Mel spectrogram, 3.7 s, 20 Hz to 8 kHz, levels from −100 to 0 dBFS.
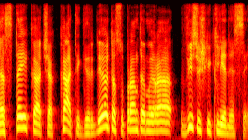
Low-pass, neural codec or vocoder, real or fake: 7.2 kHz; vocoder, 22.05 kHz, 80 mel bands, Vocos; fake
